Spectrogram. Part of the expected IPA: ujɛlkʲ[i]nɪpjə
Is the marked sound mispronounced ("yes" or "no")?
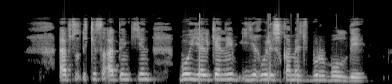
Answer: yes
